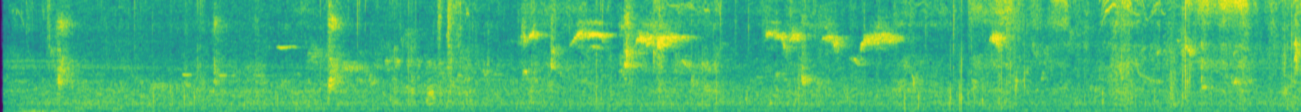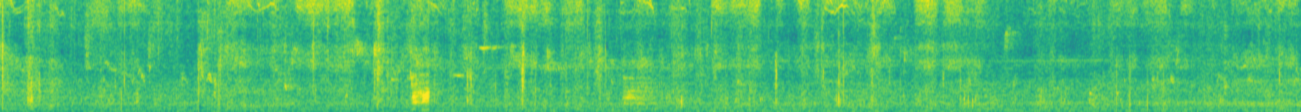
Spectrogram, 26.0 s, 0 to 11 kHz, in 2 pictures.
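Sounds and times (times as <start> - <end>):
outdoor background noise: 0.0 - 26.0
high bird chirps: 15.8 - 19.8.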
